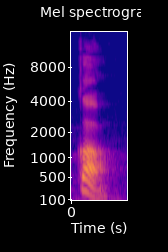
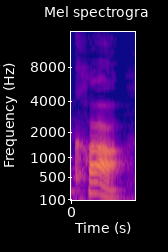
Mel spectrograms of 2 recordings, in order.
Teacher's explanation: तो क, देखो अब अल्प प्राण की अगर अपन बात करें तो क, समय कम लग रहा है, मुख थोड़ा सा खुल रहा है और वायु थोड़ी सी निकल रही है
